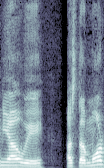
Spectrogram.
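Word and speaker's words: Yahweh: february 9 1950 iingon while inclining to view the pronunciation yahwe as the more correct way we have retained the form jehovah because of people's familiarity with it since the 14th century mong gibasa ng bersiculo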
